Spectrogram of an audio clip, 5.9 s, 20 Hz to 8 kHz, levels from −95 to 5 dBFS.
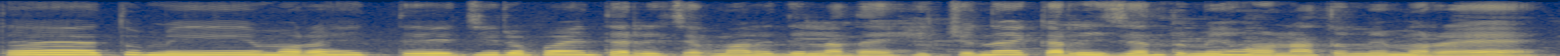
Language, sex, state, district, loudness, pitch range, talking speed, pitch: Chakma, female, Tripura, Dhalai, -13 LUFS, 210-250 Hz, 185 wpm, 225 Hz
